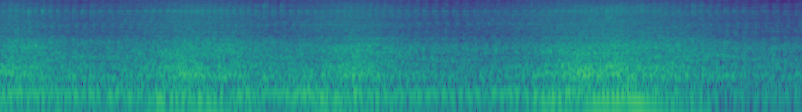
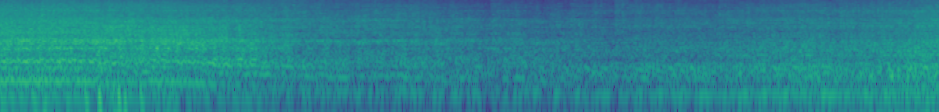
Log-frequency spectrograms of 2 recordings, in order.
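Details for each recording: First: Hero Duet scooter after tightening a loose part that had caused odd noise: even, steady low idle with slight rev rise and fall, no knocking or rattle; normal idle after repair. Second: Hero Duet scooter engine with a harsh tinny clatter at about four beats a second, caused by a loose nut on the engine cooling fan under the clutch cover.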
